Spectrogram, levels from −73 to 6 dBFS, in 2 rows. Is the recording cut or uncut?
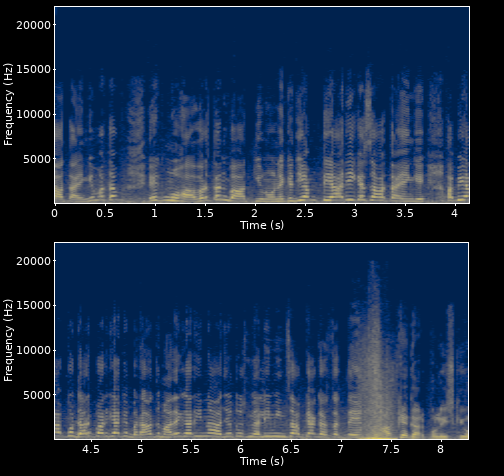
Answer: cut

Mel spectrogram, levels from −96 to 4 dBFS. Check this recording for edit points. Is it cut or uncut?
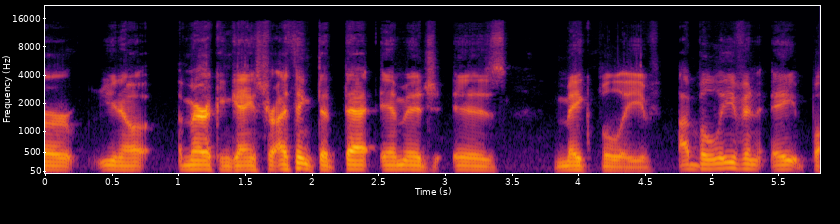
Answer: cut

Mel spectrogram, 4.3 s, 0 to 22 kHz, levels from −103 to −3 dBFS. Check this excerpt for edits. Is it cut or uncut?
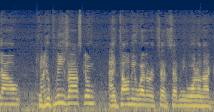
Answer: uncut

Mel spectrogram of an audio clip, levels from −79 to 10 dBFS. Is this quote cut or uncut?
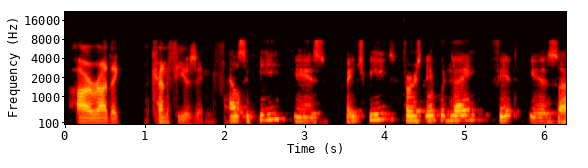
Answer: cut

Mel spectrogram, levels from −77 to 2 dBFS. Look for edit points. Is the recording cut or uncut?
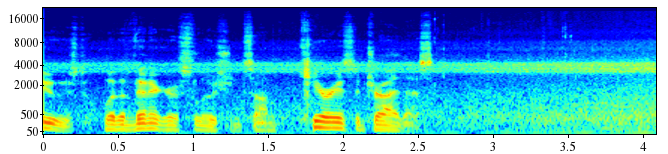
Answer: uncut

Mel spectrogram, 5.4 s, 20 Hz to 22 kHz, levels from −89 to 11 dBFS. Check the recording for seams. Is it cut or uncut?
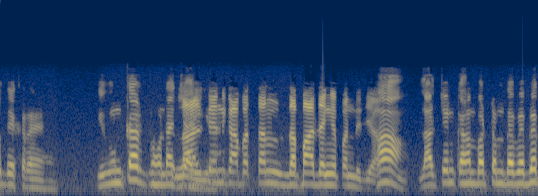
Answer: uncut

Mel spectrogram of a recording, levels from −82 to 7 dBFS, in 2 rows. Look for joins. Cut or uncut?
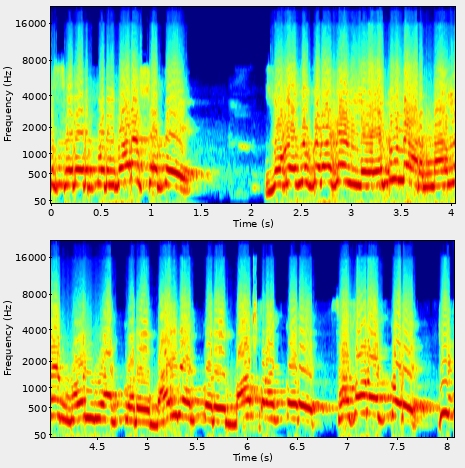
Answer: uncut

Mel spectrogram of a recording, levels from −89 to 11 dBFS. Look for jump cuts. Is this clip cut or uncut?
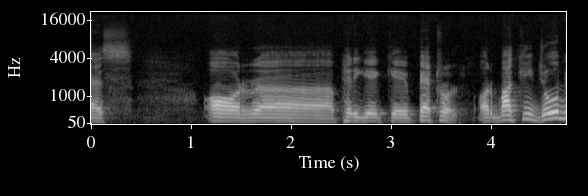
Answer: cut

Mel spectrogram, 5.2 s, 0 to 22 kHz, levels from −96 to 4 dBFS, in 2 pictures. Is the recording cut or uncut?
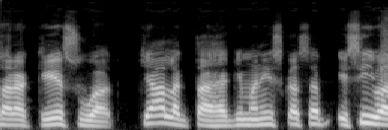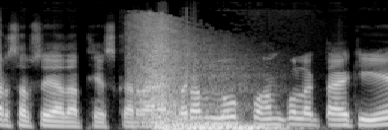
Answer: cut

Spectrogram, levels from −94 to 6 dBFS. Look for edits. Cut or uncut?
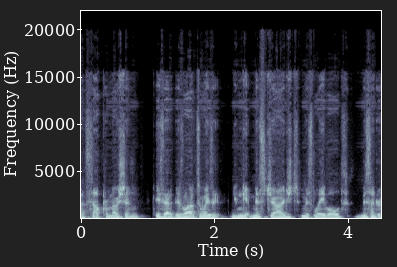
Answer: cut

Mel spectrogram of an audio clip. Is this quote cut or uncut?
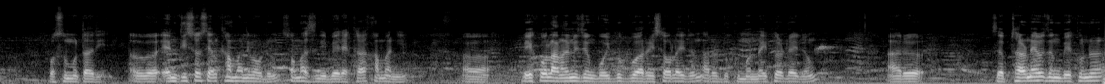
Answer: cut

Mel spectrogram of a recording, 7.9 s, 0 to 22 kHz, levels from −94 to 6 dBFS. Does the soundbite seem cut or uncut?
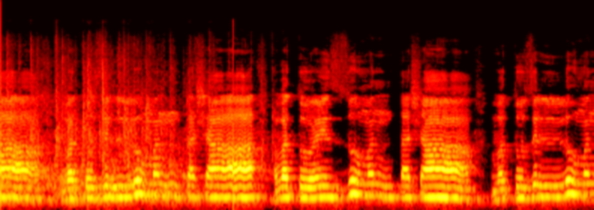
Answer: uncut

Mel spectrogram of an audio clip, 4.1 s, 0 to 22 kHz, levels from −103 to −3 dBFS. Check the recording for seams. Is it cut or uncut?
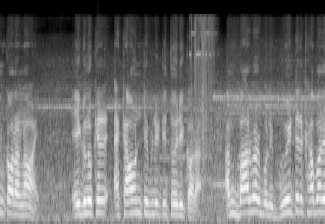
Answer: cut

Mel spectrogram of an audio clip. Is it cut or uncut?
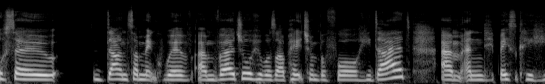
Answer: uncut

